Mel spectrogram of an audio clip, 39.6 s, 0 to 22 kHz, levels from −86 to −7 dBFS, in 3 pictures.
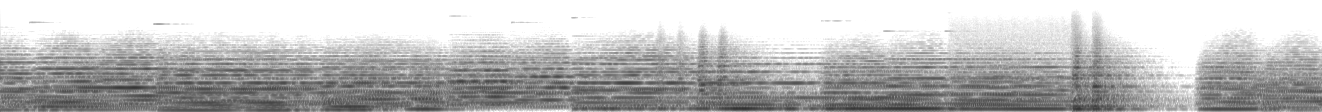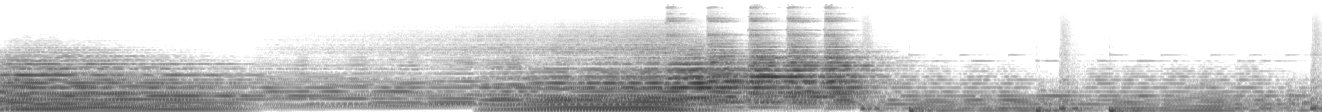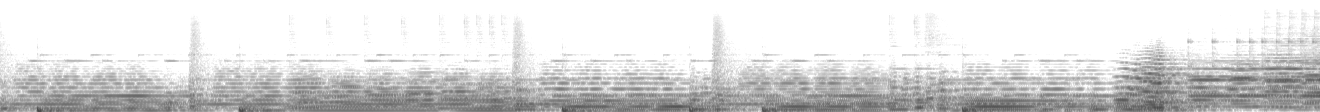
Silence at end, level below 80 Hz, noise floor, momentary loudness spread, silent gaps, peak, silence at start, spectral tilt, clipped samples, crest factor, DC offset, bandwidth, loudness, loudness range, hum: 0 s; -50 dBFS; -52 dBFS; 16 LU; none; -14 dBFS; 0 s; -6.5 dB/octave; under 0.1%; 18 dB; under 0.1%; 16 kHz; -32 LUFS; 14 LU; none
